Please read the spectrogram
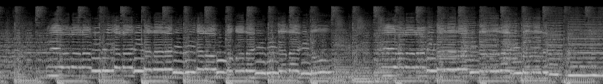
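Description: A man yodeling into a microphone, his voice leaping up and down between notes, over a backing of German folk-style music with a steady beat.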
